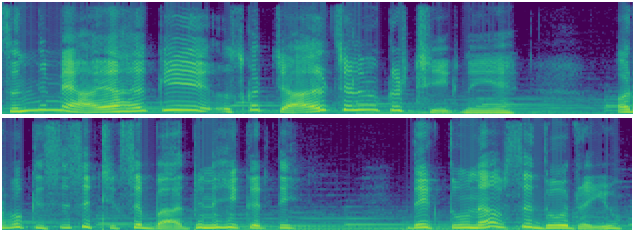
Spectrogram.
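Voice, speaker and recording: A woman's voice: sits high, very animated, normal speed, warm tone, soft background music. A woman voicing a fussy, gossiping middle-aged mother in a cartoon story, bossy and full of warnings.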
